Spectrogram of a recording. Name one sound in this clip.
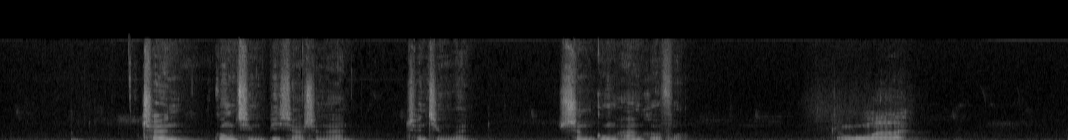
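A man speaks calmly and slowly.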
